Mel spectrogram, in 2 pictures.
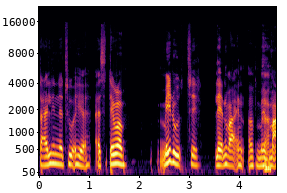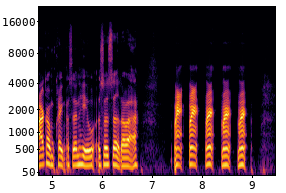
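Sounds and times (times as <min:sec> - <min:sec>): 
speech: 0:00.0 - 0:01.8, 0:02.4 - 0:09.0
person imitating tree frog croaks: 0:04.5 - 0:04.7, 0:07.4 - 0:09.0.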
